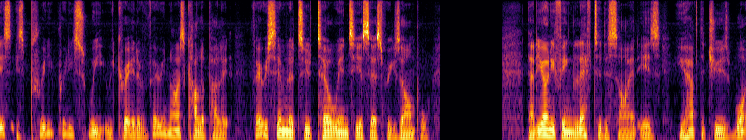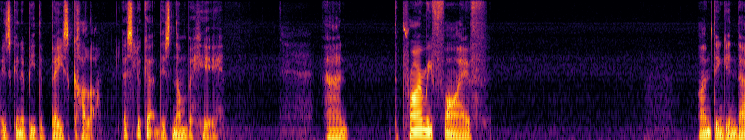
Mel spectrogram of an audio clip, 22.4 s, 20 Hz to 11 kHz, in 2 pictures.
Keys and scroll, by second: 13.7 super+c.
